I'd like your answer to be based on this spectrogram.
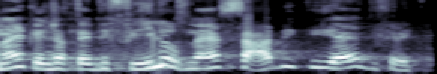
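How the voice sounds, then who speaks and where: A woman's voice: a little high, unhurried, slight background noise. A middle-aged woman from Bahia telling her life story in an interview, chatty, with many tag questions and restarts. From Salvador, Bahia, Brazil. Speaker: interviewee, mother.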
